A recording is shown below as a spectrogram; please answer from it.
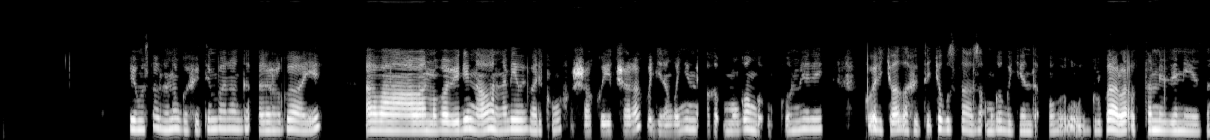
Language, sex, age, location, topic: Kinyarwanda, female, 18-24, Huye, health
